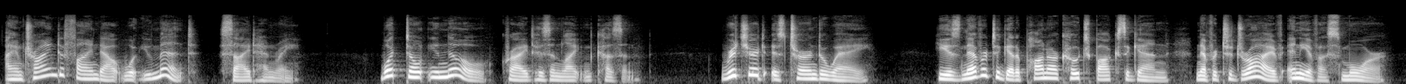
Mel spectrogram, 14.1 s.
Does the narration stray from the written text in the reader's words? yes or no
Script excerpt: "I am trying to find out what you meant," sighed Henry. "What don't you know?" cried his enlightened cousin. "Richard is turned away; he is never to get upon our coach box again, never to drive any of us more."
no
